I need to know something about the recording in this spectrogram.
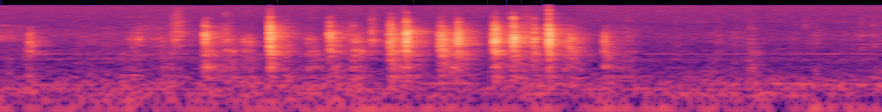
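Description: Quick run of small plastic clicks and rattles, mostly in the middle second or two, as a plastic Christmas-tree tubing adapter is worked onto an oxygen concentrator's outlet nipple.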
